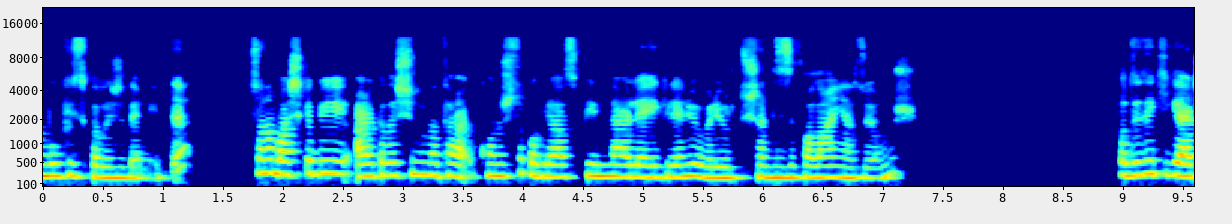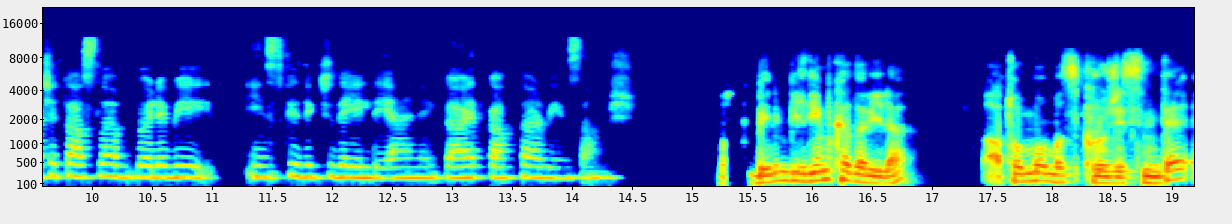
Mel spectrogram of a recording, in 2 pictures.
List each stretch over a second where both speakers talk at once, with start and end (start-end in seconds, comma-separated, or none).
none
